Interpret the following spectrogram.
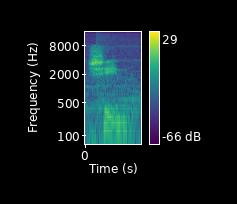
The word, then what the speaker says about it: Sin: It's pronounced shin.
